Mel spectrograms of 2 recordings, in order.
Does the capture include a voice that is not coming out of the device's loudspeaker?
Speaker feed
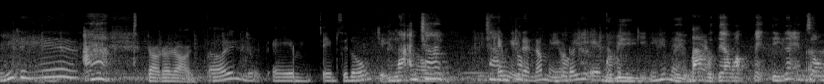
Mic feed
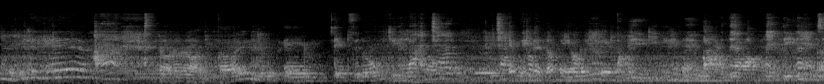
No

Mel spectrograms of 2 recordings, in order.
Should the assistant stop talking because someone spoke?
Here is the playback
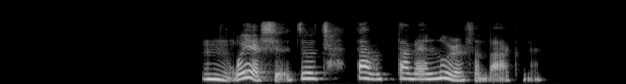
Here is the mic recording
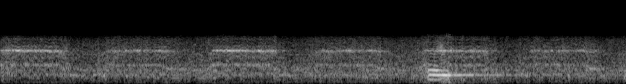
Yes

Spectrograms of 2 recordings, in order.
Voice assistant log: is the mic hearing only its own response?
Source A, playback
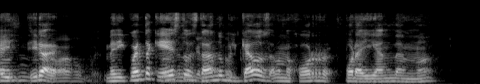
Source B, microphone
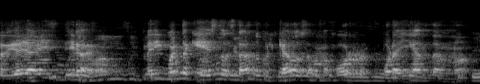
No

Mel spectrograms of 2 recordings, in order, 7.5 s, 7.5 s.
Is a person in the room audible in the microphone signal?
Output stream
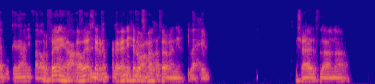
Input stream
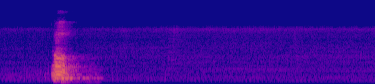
Yes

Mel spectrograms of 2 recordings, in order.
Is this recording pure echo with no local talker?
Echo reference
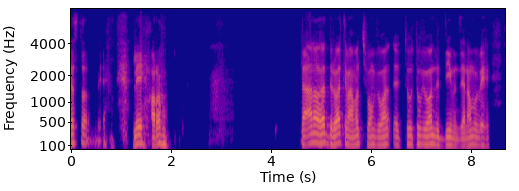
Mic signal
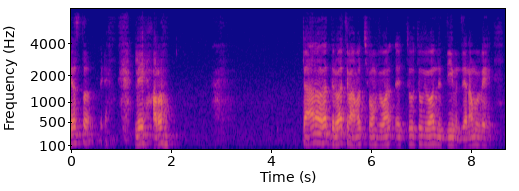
Yes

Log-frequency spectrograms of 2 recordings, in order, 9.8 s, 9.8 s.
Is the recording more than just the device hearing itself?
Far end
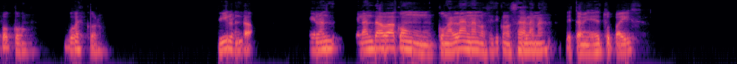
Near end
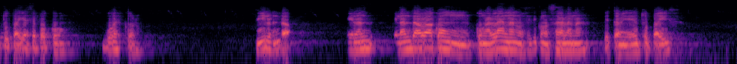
No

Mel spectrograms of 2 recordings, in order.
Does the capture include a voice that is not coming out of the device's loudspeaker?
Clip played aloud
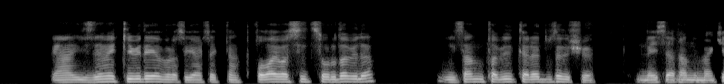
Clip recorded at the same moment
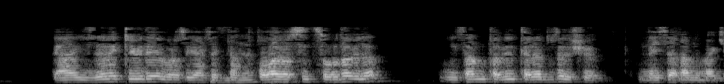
Yes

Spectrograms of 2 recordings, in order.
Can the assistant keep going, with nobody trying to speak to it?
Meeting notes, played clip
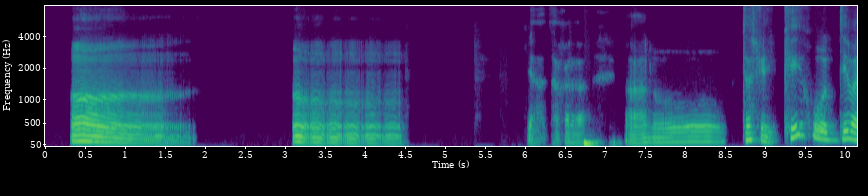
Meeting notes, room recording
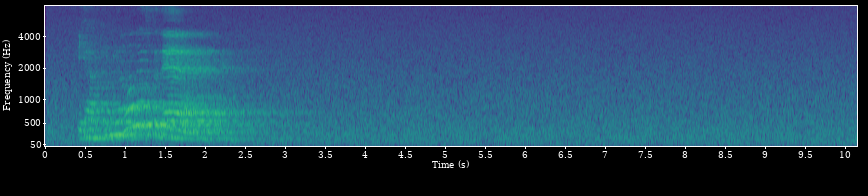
No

